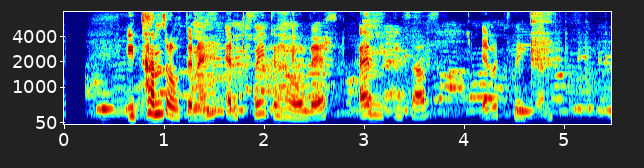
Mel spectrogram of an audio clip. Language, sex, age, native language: Icelandic, other, 12, Icelandic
